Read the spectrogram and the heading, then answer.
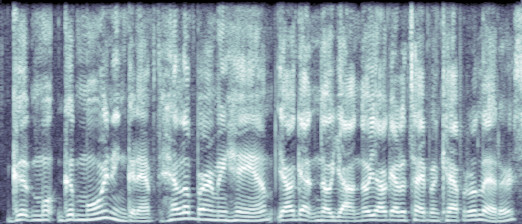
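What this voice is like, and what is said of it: Unusually deep voice. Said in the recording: “My voice is doing something strange today. It's, it's quite deep.”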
